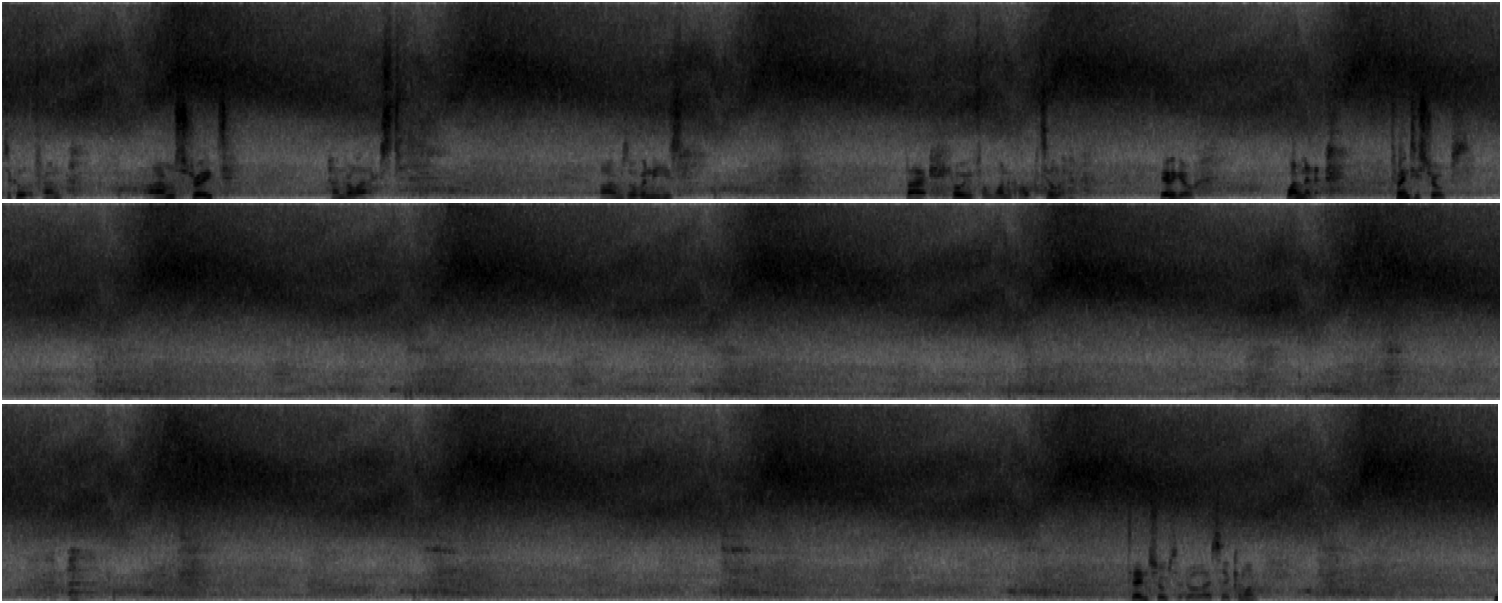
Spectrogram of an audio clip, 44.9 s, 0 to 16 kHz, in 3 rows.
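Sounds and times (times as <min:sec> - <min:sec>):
rowing machine flywheel whooshing: 0:00.0 - 0:44.9.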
